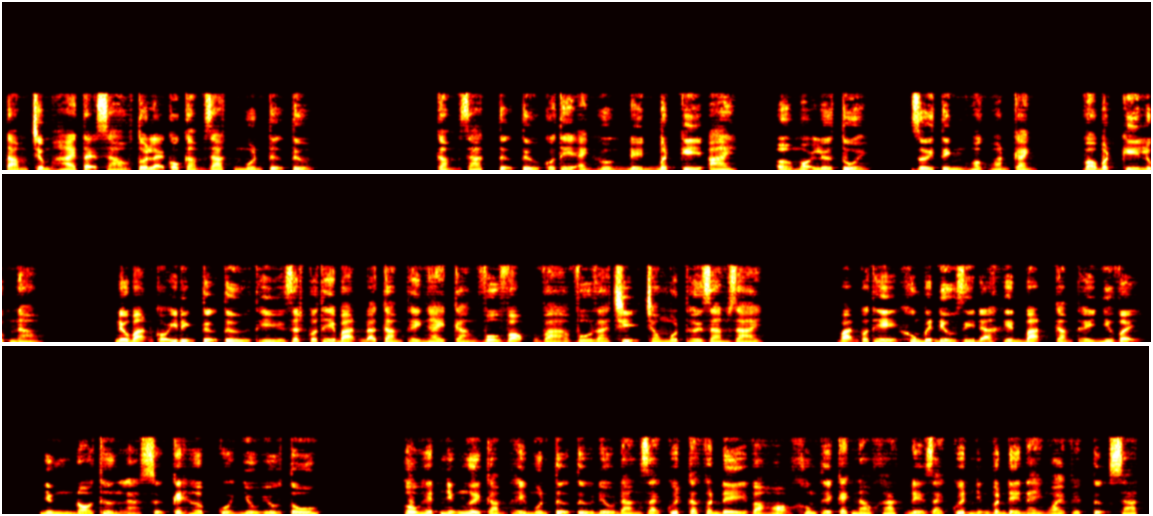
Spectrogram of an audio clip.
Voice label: Male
